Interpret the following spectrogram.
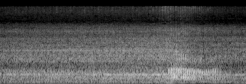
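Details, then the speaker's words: High-mileage Toyota Harrier, engine running with A/C on, in reverse, revved to about 1000 rpm: steady rough growl swelling under load from a vibrating accessory belt tensioner with a weak spring. "Oke Guys jadi tadi kita udah konfirmasi itu ada suara dari Tensioner bunyi ngorok gitu pas masuk R terus digas itu tensionernya geter dan bunyi ngorok akibat Eh pegasnya udah lemah"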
